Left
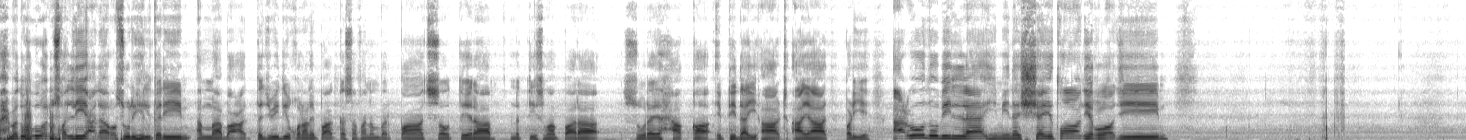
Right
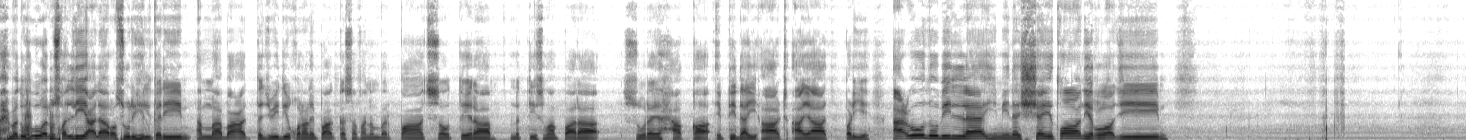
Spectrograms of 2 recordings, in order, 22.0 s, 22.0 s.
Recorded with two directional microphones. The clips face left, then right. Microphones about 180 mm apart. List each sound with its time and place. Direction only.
0.0 s speech: 70° right (ahead or behind)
